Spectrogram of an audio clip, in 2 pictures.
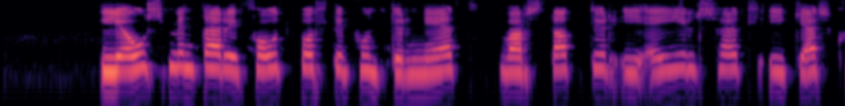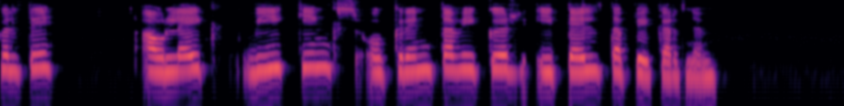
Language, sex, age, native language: Icelandic, female, 30-39, Icelandic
